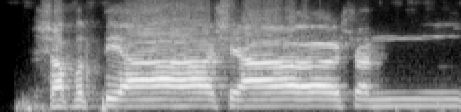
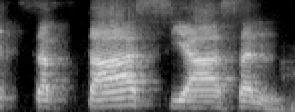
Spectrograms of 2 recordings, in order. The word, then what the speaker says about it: सप्तास्यासन: जी गुरुजी, सप्त्याशासन परिधाय स्त्रीः, इसको उच्चारण करिए, सप्तास्यासन।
